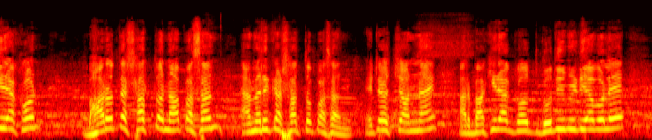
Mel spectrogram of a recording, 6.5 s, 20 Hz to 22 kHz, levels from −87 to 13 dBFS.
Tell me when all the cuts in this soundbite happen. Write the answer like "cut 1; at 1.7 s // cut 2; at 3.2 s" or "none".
none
